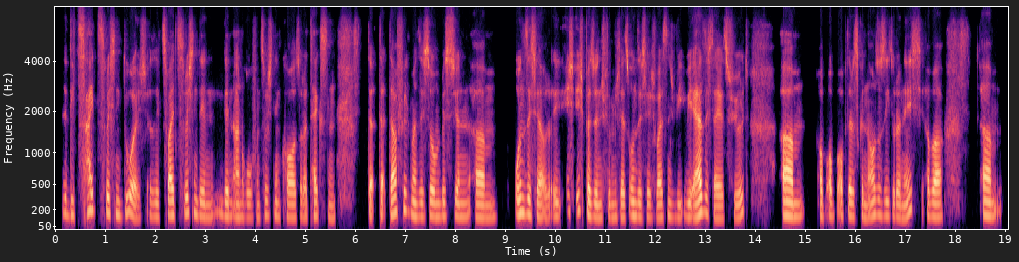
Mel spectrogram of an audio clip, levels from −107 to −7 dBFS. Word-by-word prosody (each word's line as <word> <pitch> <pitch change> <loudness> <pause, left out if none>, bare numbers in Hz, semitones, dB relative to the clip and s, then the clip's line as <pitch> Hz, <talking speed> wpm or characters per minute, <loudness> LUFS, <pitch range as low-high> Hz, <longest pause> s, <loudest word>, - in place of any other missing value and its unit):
die 150 -3 -7
Zeit 190 +5 0
zwischendurch 155 -5 -1
also, 135 0 -8
die 130 - -7
Zeit 145 +1 +4
zwischen 165 -1 -2
den 140 +4 -6
den 135 0 0
Anrufen, 130 0 -4
zwischen 145 +2 -7
den 135 - -8
Calls 130 0 +1
oder - - -4
Texten, 130 -3 -4 0.6
da - - +4
da - - +2
da 160 +3 +7
fühlt 190 -2 -5
man 140 -3 0
sich 135 -1 -3
so 140 -2 +3
'n 135 0 -5
bisschen, 135 -1 -3
ähm, 125 0 +2 0.3
unsicher 155 -5 +1
oder - - -8
i 135 - -4
ich 185 -2 -4
ich 185 +3 -3
persönlich 130 -4 +2
fühle 130 0 -8
mich 130 0 -10
da 130 - +2
jetzt 130 - +1
unsicher. 135 -3 -2
Ich 125 - -12
weiß 130 +3 +1
nicht, 130 -2 -9
wie 125 +2 -7
wie 135 0 -1
er 155 +5 +9
sich 165 -3 -7
da - - -1
jetzt 120 0 0
fühlt. 130 +8 -4 0.7
Ähm, 135 -2 +7 0.3
ob 140 -1 0
ob 140 +1 0
ob - - -1
der 140 - +4
das 135 - -5
genauso 145 +3 -2
sieht 140 -1 -6
oder 130 -1 -1
nicht, 135 - -5
aber, 135 -1 +4 0.8
ähm, 140 -2 +3
135 Hz, 180 wpm, -25 LUFS, 130-150 Hz, 0.8 s, er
